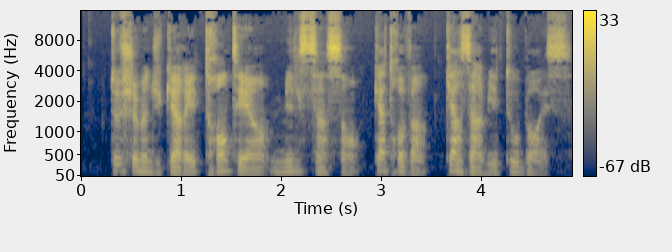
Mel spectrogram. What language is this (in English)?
French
